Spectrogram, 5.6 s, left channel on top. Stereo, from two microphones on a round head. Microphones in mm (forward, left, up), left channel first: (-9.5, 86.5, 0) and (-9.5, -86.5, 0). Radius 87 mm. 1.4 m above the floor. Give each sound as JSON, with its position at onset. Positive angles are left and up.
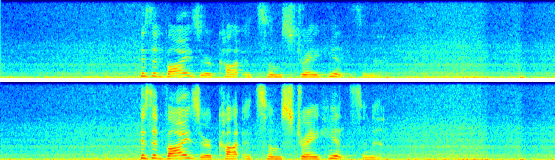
{"t": 1.4, "sound": "a woman speaking", "side_deg": -50, "distance_m": 0.9}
